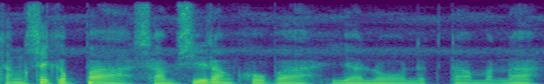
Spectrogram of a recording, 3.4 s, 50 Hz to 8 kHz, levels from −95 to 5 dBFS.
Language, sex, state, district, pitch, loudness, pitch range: Garo, male, Meghalaya, North Garo Hills, 105 Hz, -21 LUFS, 100-120 Hz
